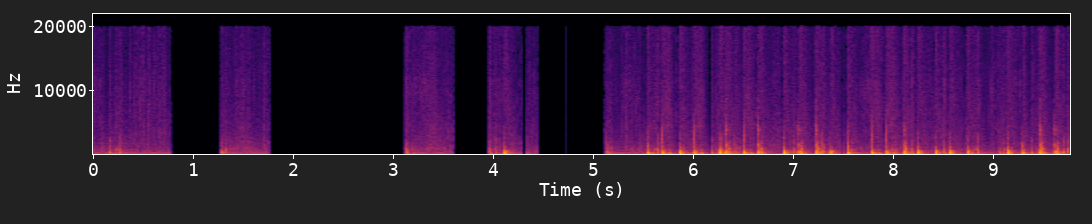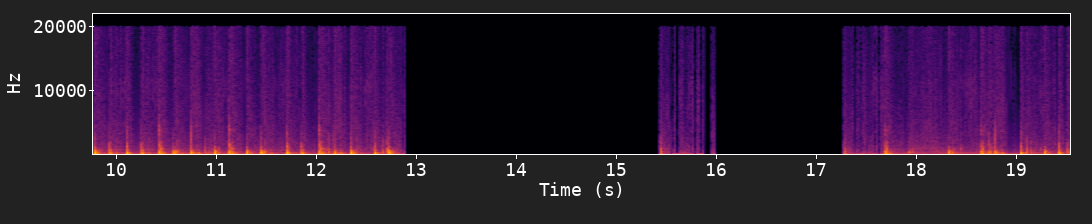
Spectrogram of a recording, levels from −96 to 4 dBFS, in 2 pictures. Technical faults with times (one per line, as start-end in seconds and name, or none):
0.00-19.54 low bit depth without dither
